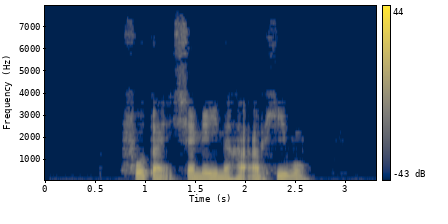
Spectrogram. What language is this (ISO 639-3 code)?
bel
